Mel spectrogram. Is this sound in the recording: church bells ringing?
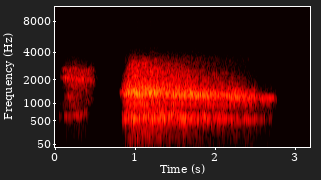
no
